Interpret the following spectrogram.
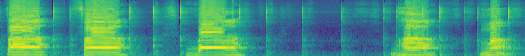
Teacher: प फ ब भ म ये पांच वर्ण हैं, ये प वर्ग के अंतर्गत आते हैं। इन पांचों वर्णों का जो उच्चारण है ओष्ठौ, दोनों होठों की सहायता से किया जाता है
